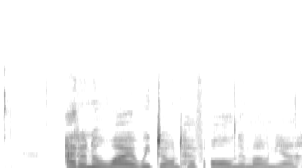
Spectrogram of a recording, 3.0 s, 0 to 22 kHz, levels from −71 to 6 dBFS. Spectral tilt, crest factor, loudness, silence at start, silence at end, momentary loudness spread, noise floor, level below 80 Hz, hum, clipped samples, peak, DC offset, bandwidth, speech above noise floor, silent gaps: -3.5 dB/octave; 24 dB; -37 LUFS; 0.05 s; 0 s; 10 LU; -67 dBFS; -72 dBFS; 50 Hz at -70 dBFS; under 0.1%; -16 dBFS; under 0.1%; 14 kHz; 29 dB; none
